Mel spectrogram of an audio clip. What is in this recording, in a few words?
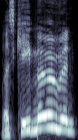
in water, voice, mechanic, survivor; Left 4 Dead 2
